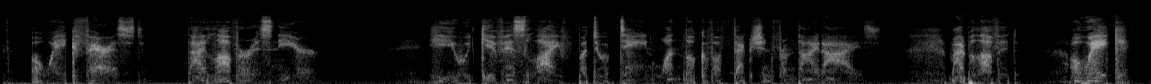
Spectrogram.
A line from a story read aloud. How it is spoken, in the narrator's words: whispered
